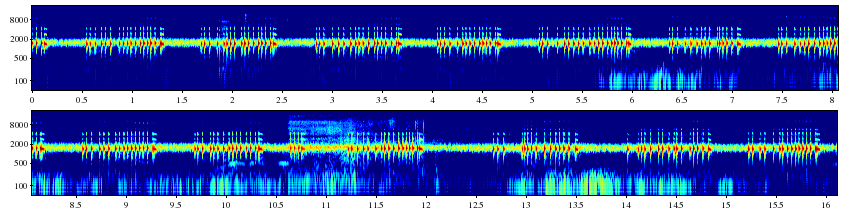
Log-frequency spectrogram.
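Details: A calling male natterjack toad (Epidalea calamita), excited at a breeding area of temporary rain-formed water one evening, gives its loud, rattling trill in long, evenly spaced bursts about one second apart.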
